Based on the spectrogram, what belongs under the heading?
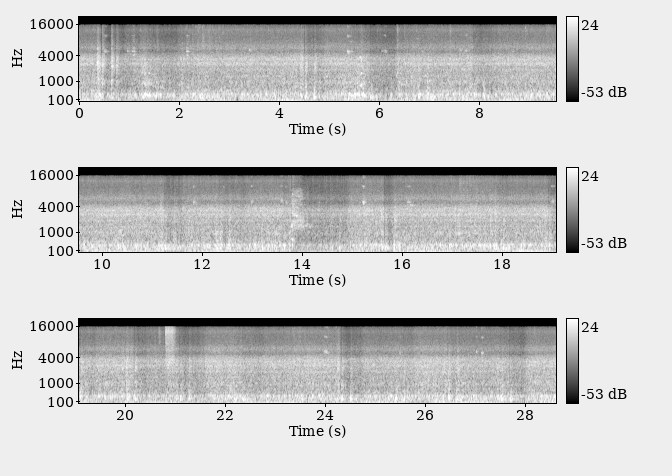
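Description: Diesel-hauled passenger train running at speed, heard close beside the locomotive: a steady rush of running noise with a low engine drone, and the wheels knocking now and then over rail joints.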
